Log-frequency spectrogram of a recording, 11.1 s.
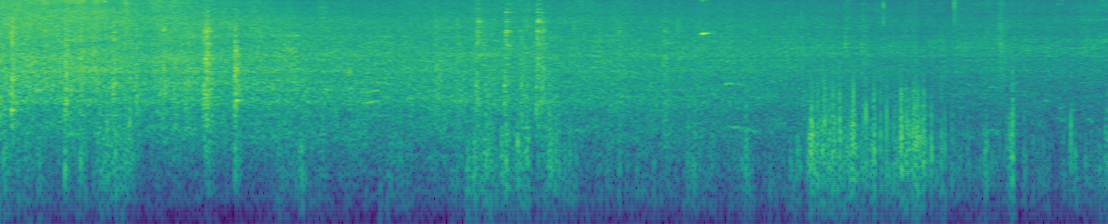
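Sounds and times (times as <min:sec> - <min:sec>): train wheel clicks: 0:00.0 - 0:03.2, 0:04.3 - 0:07.2
train rolling noise: 0:00.0 - 0:11.0.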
